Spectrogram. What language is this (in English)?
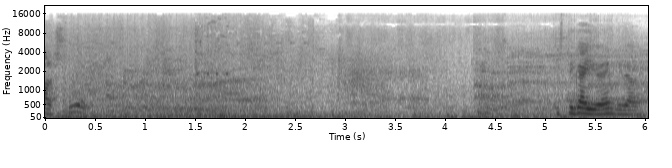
Spanish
